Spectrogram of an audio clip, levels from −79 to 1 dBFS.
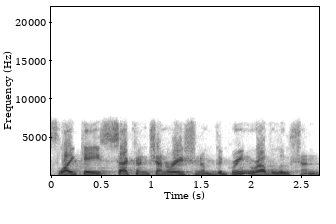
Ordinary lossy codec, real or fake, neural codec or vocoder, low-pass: Opus, 16 kbps; real; none; 7.2 kHz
